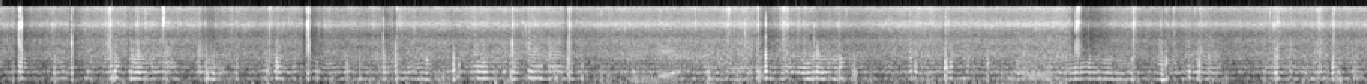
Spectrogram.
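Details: Many Asian honey bees in a cultivation box during a honey harvest, only one frame taken since honey is scarce and it is not yet flowering season; a dense, steady droning hum with sharp knocks and clicks from handling.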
